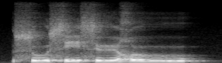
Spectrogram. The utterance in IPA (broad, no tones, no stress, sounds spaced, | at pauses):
s u s i s ɨː ʁ uː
